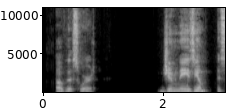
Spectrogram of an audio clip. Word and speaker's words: gymnasium: We have gy, as in gyroscope. Mina, as in insomnia. As in pizza. C, as in the Spanish yes. As in Therefore, it's pronounced gymnasium.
